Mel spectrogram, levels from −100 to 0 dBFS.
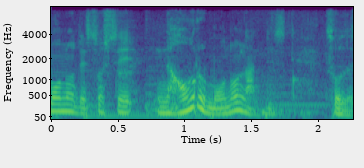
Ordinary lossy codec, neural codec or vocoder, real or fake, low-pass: none; none; real; 7.2 kHz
